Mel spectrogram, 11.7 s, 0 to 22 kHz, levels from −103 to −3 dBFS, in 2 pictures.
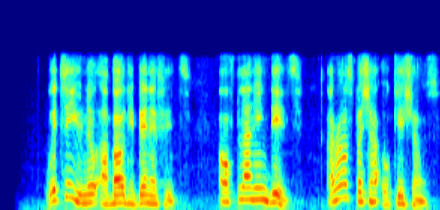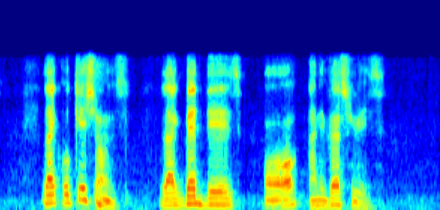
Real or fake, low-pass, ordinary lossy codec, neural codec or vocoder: fake; 7.2 kHz; Opus, 32 kbps; vocoder, 22.05 kHz, 80 mel bands, WaveNeXt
